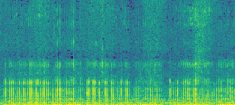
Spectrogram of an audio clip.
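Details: Close, continuous purring from a Norwegian Forest Cat: a deep, throbbing rumble that swells and eases with each breath, several cycles packed into four seconds, with no other sounds over it.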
